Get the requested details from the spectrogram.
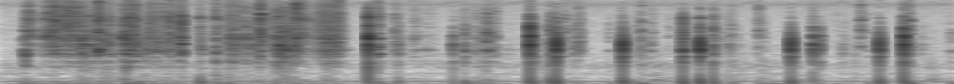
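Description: Painted fingernails scratch and then tap along the wings and edges of a lit, hand-sized, laser-cut layered plywood butterfly night light by Hi Park, held in both hands. A dense, bright rasping scratch fills the first couple of seconds, then gives way to a series of short, crisp, dry taps with a faint steady low hum underneath.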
